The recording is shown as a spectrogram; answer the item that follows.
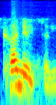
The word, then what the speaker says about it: Knutson: He goes, "Al Knutson," and Al steps forward and says, "It's Knutson. The K is pronounced.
